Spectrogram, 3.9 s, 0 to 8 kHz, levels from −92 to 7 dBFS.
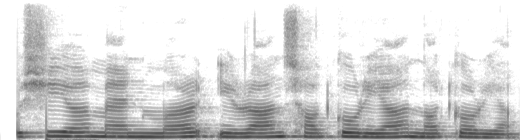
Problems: low volume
